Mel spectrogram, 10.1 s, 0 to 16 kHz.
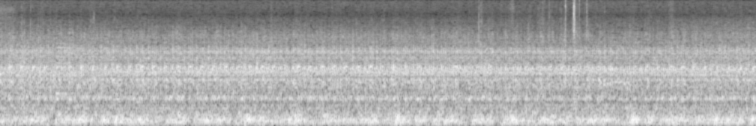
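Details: BMW E39 530d diesel, rough idle being checked with INPA values: deep, slightly uneven idle drone that wavers in loudness; rough idle, cause unknown.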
